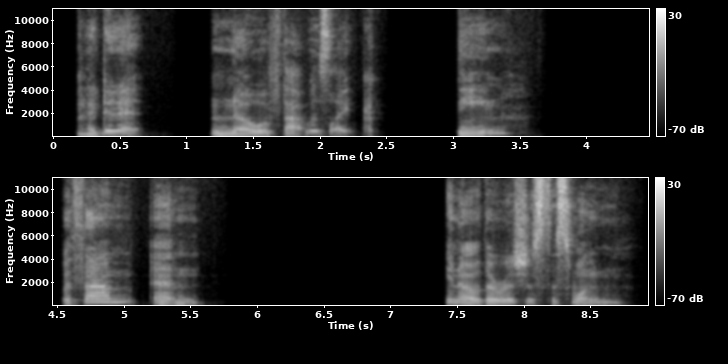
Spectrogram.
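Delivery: emotional, halting, words catching and breaking mid-phrase. Reflecting on the impact on kiddos who were upset: getting so emotional. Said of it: "I'm getting so emotional".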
